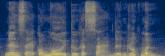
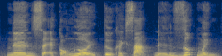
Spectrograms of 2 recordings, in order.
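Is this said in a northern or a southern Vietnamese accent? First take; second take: southern; northern. First: It is said in a southern Vietnamese accent. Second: It is said in a northern Vietnamese accent.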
